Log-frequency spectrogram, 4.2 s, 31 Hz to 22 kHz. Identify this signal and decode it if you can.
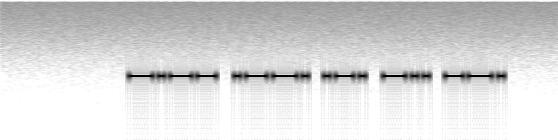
Morse code, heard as a keyed tone, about 28 wpm, 620 Hz. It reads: YPRDG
